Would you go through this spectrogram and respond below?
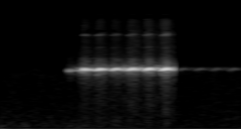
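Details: Bird-voiced treefrog (Dryophytes avivoca) in Georgia, USA, giving one smooth, high, non-raspy whistled note lasting under a second, with a faint rapid flutter through it, much like a songbird.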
